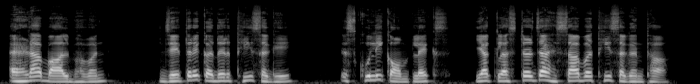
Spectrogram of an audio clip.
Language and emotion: Sindhi, neutral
